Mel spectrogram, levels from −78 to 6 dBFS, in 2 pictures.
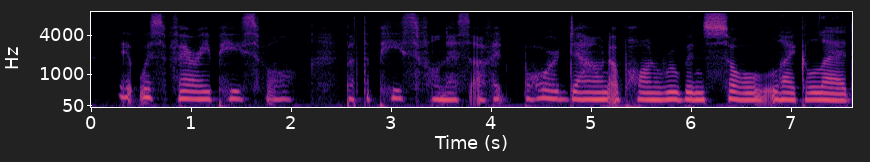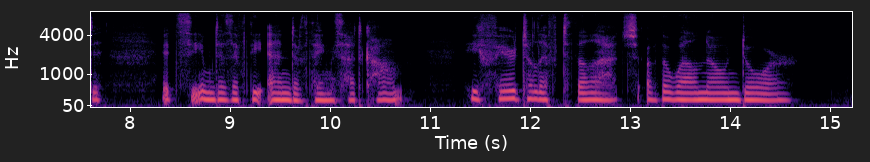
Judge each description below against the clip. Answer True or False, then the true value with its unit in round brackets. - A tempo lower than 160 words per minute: True (145 wpm)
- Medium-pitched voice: True (175 Hz)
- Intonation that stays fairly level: True (1.7 semitones)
